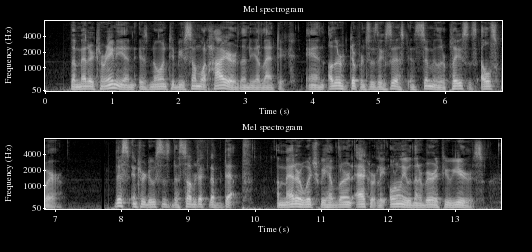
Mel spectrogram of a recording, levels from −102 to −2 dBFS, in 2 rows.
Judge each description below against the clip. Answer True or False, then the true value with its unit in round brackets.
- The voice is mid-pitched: False (95 Hz)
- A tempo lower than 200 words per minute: True (160 wpm)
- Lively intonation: False (3.6 semitones)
